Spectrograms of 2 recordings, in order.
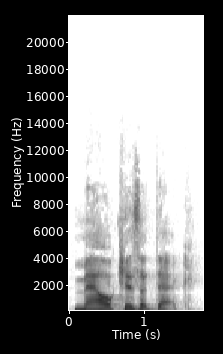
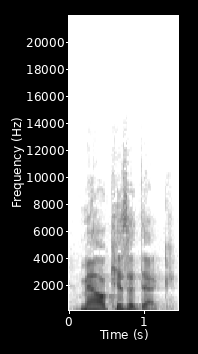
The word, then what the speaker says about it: Melchizedek: Melchizedek. Melchizedek.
